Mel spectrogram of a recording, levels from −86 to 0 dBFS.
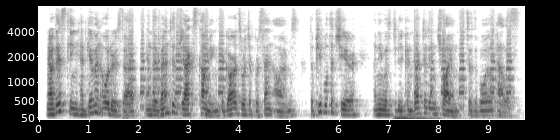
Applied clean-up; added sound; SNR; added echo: none; Vehicle horn, car horn, honking; 13 dB; reverberation time 0.4 s.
